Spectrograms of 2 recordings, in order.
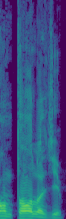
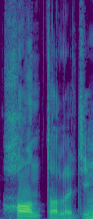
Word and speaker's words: hauntology: Eh, Han har lånat ett begrepp där i alla fall som, som Derrida kallar för ont, eh, ontology. På franska så är H1 eh, stumt så att man uttalar det precis som ontologi. – Mm. Eh, men det, står, det, det, det stavas alltså H-A-U-N-T-O-L-O-G-Y, ontology.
